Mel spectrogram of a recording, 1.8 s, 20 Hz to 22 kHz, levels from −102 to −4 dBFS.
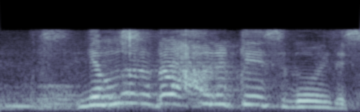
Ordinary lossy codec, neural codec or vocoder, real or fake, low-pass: none; codec, 24 kHz, 0.9 kbps, WavTokenizer, medium music audio release; fake; 7.2 kHz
